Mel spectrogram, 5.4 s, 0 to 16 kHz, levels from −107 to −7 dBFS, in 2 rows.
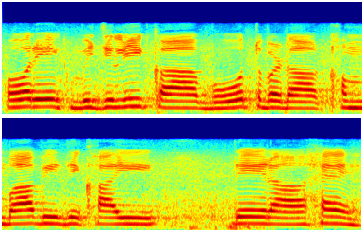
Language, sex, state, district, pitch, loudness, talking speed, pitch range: Hindi, female, Haryana, Charkhi Dadri, 220 Hz, -13 LUFS, 135 wpm, 205-230 Hz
